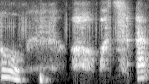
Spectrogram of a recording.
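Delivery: put-on whisper. Retelling a pretend game on the walk to school: retelling a whisper. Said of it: "all of a sudden I just whispered".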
